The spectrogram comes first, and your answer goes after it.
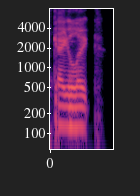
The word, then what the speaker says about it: Gaelic: Is it Gaelic? What is that? And over the Gaelic. It's Gaelic. Gaelic. Thank you.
